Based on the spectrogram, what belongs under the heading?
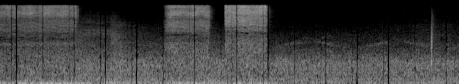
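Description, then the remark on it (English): Several short hissing bursts of a liquid athlete's foot aerosol spray being sprayed onto golf clubs, in quick uneven pulses over a steady background noise, with the last burst the loudest. No one speaks. “I've bought this athlete's foot spray, and it's a liquid. So if you look, it's just spraying off.”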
